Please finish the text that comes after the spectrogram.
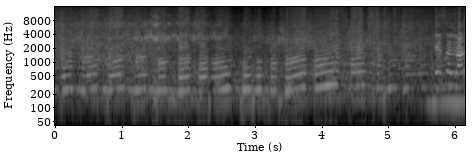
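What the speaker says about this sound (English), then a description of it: "Lady Dali races her car into a street corner and starts the show" A spinning car roars and revs hard at a street corner, its tires squealing in repeated wavering pulses, loud and close, with voices and crowd noise underneath.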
